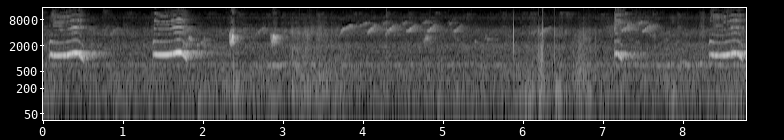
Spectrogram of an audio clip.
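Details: Cuckoo giving single whistled notes that hold steady and then fall away at the end, two near the start and two near the end, with smaller birds chirping and twittering in between.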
